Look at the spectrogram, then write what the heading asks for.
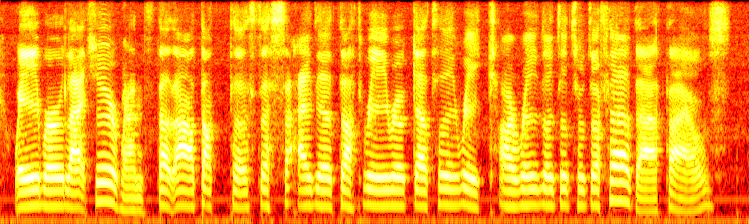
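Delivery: slow, deliberate cyborg voice. Redoing the Cyberman voice to show it is unmodified: Mondasian Cyberman voice. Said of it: "I made that voice with just".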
